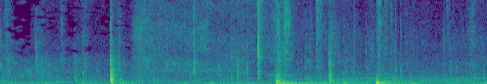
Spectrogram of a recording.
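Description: Four sharp wooden knocks and clicks at uneven spacing, over quiet background music.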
